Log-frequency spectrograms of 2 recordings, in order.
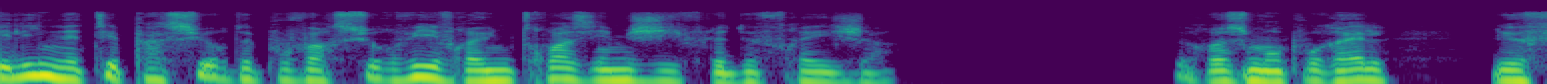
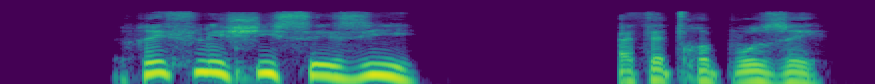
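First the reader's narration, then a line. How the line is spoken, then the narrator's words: Said curtly. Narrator (French): dit-elle d'un ton sec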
